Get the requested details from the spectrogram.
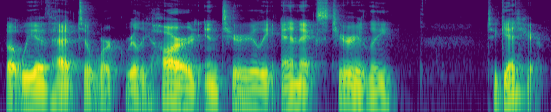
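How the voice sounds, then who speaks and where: A middle-aged man speaks in an unhurried, reflective way with a deep voice. His gravelly tone stays flat and even. He leaves long pauses between phrases. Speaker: spiritual teacher. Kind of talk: slow reflective talk.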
